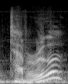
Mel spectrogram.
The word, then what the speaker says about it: Tavarua: It's something Ampachua. And she's trying to pronounce Tavarua. And I go, Tavarua? And she goes, yeah, that's it.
